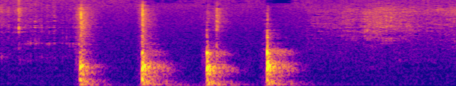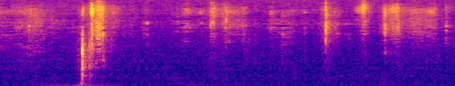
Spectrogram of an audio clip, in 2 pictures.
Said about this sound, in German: So schlucken sie die letzten Bissen herunter und klopfen an die Tür vom Lebkuchenhaus, als seien sie die Botschafter einer Geschichte, die um Einlass in ein neues Märchen bittet.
